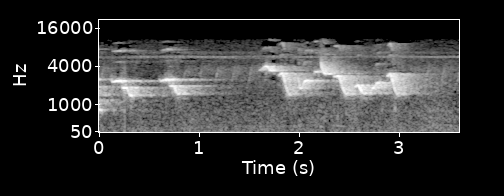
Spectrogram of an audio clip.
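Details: White-rumped shama, locally samyong, singing for songbird training: two short falling whistles, then a loud cascade of downward-stepping ringing notes.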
